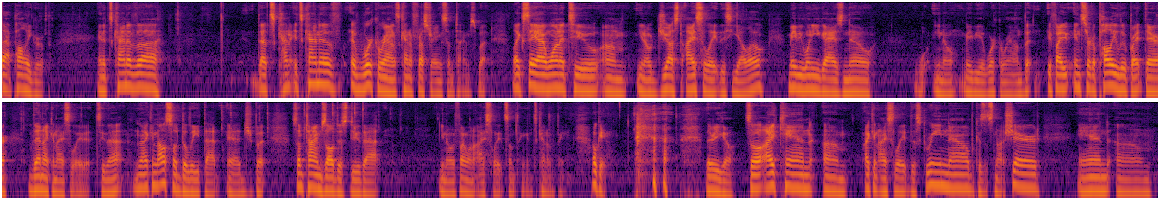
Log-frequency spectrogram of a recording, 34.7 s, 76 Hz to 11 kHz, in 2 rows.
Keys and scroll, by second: 20.1 ctrl+z.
